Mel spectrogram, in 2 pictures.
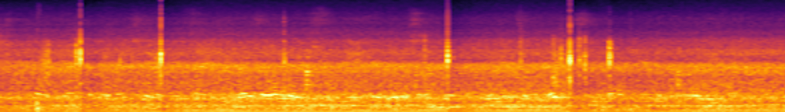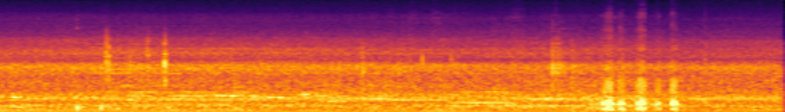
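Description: Construction machinery clanks and knocks now and then.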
